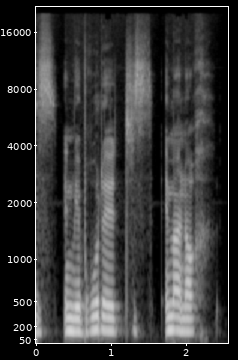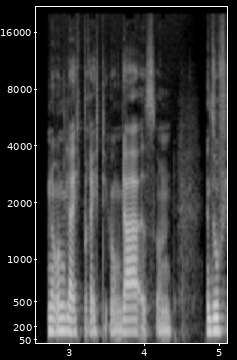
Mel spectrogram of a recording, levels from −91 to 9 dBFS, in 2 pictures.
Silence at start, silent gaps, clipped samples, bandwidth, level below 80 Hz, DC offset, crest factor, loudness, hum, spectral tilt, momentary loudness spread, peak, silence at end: 0 s; none; under 0.1%; 19.5 kHz; -48 dBFS; under 0.1%; 14 dB; -15 LUFS; none; -5.5 dB/octave; 10 LU; 0 dBFS; 0 s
